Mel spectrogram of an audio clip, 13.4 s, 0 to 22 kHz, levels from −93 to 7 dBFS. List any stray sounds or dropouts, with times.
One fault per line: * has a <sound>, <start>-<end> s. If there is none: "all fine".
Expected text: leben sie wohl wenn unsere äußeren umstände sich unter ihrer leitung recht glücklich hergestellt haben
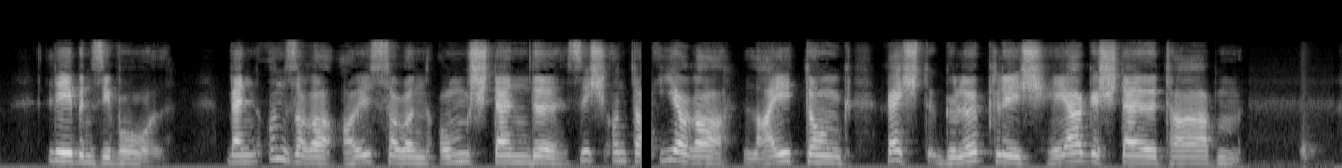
* has a dropout, 6.4-6.5 s
* has a whoosh, 13.0-13.3 s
